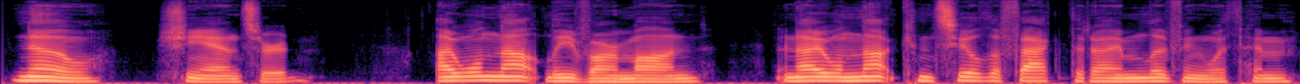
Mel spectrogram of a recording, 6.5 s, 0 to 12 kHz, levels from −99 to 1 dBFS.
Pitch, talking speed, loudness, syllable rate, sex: 135 Hz, 195 wpm, -19 LUFS, 5.1 syllables/s, male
